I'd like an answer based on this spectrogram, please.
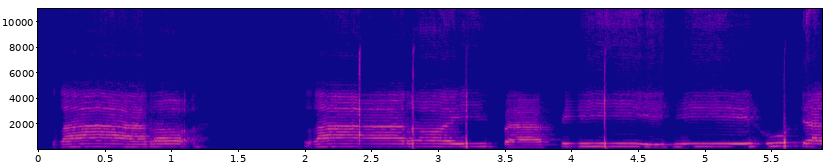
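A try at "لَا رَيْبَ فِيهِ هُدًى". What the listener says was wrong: hi-nya pendek. La raiba fihi hudan. Fihi hudan. La roi. Jangan. La raiba. Raiba. Rai.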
